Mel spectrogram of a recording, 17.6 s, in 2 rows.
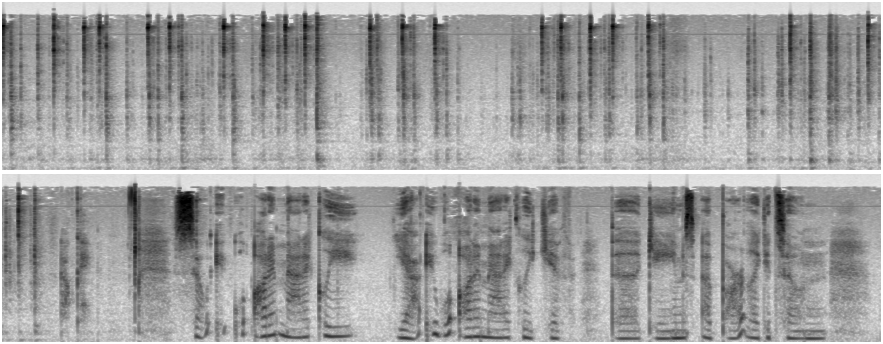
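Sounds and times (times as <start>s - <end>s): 
typing on a computer keyboard: 0.0s - 9.3s
speech: 10.7s - 17.5s.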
